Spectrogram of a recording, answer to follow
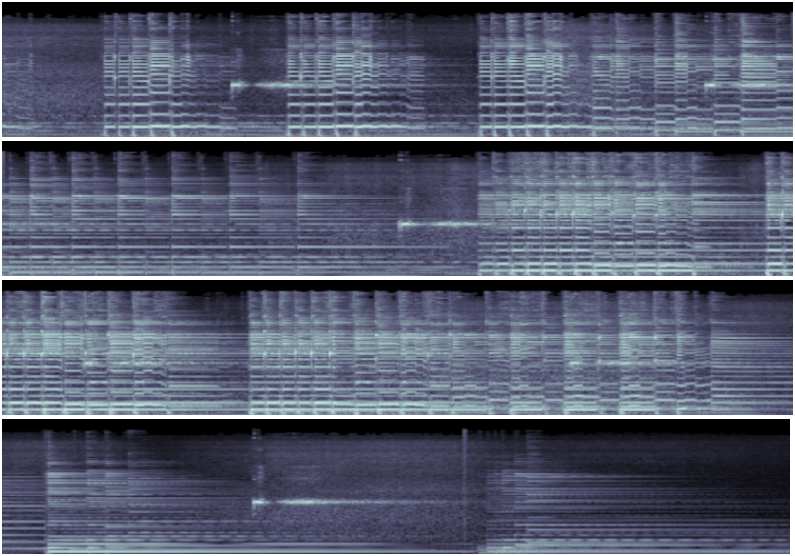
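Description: Instrumental sevdah music played by an ensemble, with a steady rhythmic accompaniment under a melody; a little before the end it changes to long held low chords.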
